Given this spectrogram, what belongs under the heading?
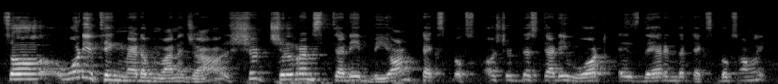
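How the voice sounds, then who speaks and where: A man's voice: sits high, expressive, normal speed, few pauses, a little hiss or hum, rough recording. A man with an Indian English accent running an online spoken English session for teachers, asking questions and coaching in an encouraging way. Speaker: English speaking trainer. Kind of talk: online speaking practice session.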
